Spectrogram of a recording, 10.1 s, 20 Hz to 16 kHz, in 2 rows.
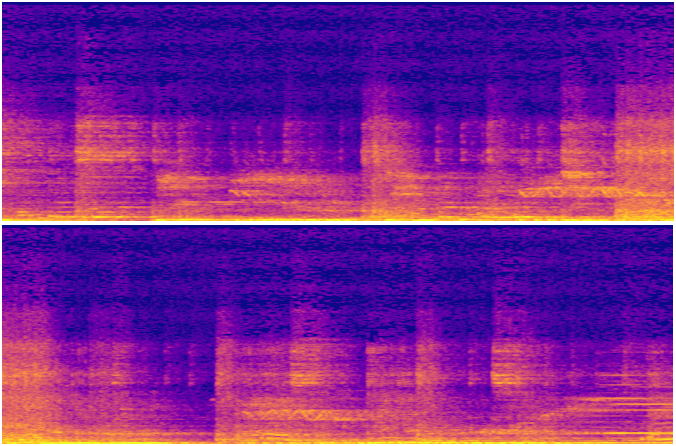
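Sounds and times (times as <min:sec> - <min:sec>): jazz fusion band playing live: 0:00.0 - 0:10.0.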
